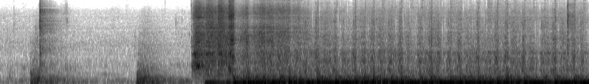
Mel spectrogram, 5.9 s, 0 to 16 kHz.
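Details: Kawasaki KLX with a new battery that drops overnight and won't crank in the morning, battery fully charged, repeated starter test: a couple of short starter bursts, then a clean catch into a steady, even idle; 13 starts, battery judged normal for now.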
